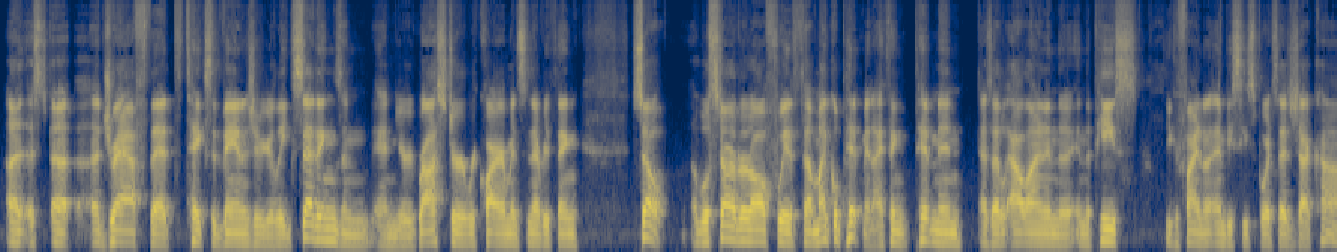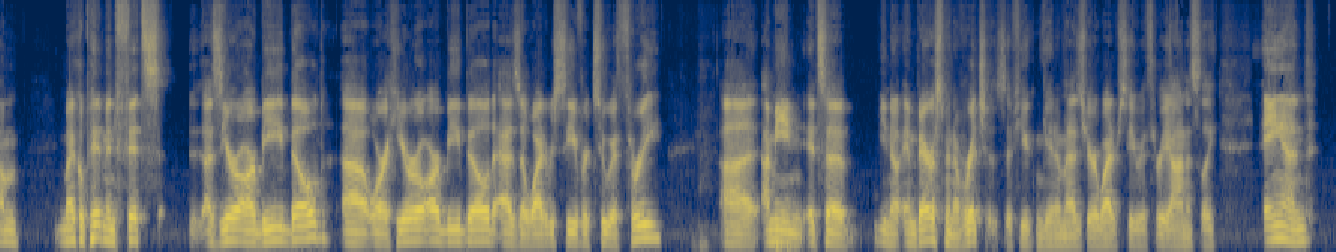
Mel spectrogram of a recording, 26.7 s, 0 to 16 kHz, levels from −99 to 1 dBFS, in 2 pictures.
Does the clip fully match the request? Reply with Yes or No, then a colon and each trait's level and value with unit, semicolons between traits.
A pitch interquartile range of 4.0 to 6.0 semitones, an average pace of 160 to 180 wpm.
No: average, 4.3 semitones; average, 195 wpm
